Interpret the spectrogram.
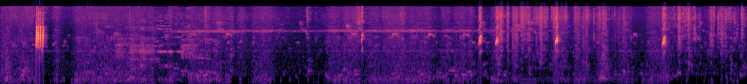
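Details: Sunda warbler singing in full 'ngebren' and 'nyiul' style, used as a lure and master recording for songbirds: a few sharp high notes, then a long steady high whistle held about four seconds, followed by scattered brief chips among clicky background noise.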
